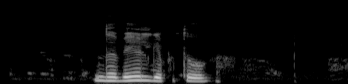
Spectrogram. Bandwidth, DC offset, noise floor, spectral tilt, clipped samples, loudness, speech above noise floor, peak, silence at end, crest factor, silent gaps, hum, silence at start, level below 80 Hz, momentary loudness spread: 7.2 kHz; under 0.1%; -64 dBFS; -8.5 dB/octave; under 0.1%; -23 LUFS; 42 dB; -10 dBFS; 1.3 s; 16 dB; none; none; 0.95 s; -74 dBFS; 12 LU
